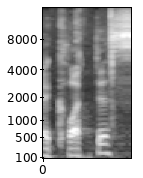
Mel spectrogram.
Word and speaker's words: Eclectus: Eclectus.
